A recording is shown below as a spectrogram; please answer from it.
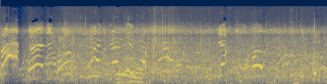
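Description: Many bathers' voices and children's high calls overlap, over a steady splashing of water in the shallows.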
